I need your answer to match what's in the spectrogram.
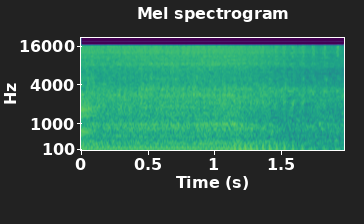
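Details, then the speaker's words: Honda Vario 150 fuel-injected scooter that bogs on throttle, idling with throttle position sensor data being checked: slow, lumpy idle whose firing pulses spread out and falter; idle rpm too low, corrected by opening the air screw. "Nah kan meninggi itu sistem otomatis nah ini kekecilan rpm nya cara ngaturnya di air screwnya air sekrupnya buka itu setelan udara nih"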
